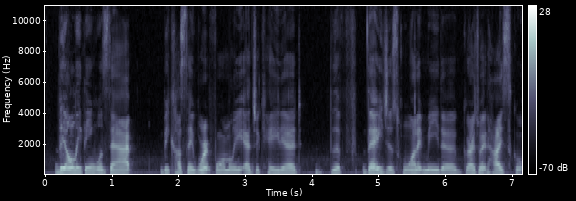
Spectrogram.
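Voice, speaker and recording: The speaker talks at a moderate pace with an American accent and ordinary pitch variation. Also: woman, fairly low pitch for a woman. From US South, rural Alabama. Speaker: former hospital executive. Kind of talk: podcast interview.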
